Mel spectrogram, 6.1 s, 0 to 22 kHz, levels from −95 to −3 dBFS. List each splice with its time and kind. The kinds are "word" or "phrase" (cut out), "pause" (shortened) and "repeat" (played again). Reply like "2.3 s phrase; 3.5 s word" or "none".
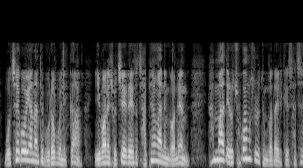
none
